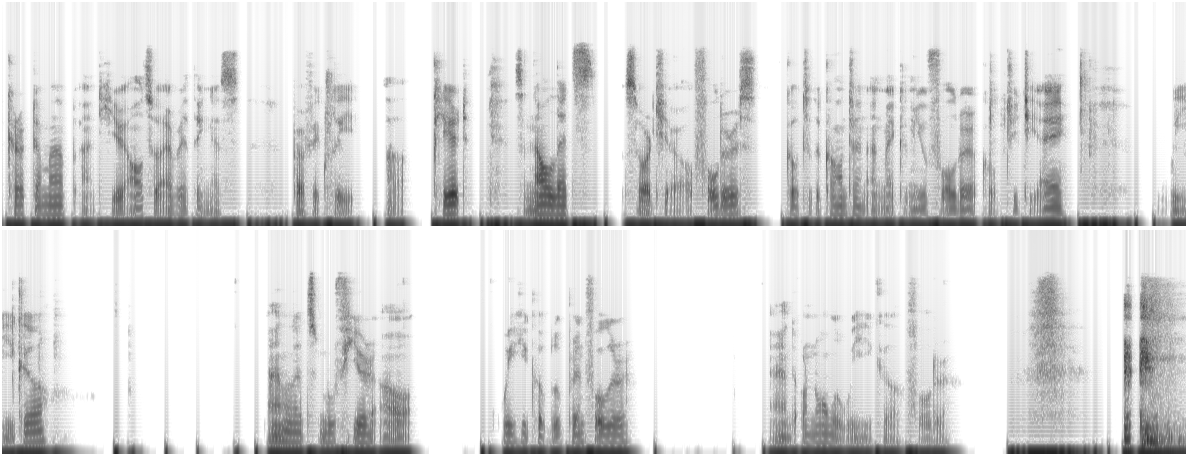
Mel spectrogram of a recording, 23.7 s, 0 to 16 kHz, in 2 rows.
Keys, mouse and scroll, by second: 6.6 right click, 7.5 click, 8.9-12.3 typing, 12.9 Return, 14.0-20.8 drag.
